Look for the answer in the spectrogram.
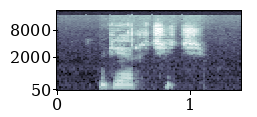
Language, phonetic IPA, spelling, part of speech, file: Polish, [ˈvʲjɛrʲt͡ɕit͡ɕ], wiercić, verb, LL-Q809 (pol)-wiercić.wav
